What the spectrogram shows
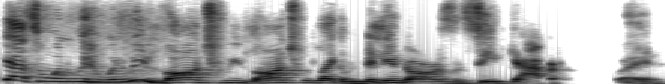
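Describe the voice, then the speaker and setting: A startup founder from Pakistan answers interview questions casually, often checking in with "right?" and restarting words when excited. His voice is mid-range and fairly quick.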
